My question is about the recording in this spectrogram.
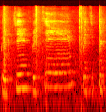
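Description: A woman's high voice singing in a sing-song way, holding short notes of about half a second and stepping up and down between them.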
